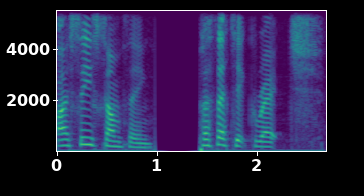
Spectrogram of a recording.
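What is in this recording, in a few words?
female human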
